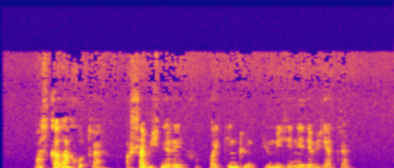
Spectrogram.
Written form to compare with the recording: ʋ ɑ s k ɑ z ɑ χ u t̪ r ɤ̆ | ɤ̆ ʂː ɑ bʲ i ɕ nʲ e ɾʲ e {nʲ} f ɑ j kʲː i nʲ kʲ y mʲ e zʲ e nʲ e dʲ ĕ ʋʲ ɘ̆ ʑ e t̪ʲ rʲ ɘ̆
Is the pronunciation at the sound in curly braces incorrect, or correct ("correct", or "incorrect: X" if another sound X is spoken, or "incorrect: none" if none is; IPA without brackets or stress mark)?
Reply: correct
